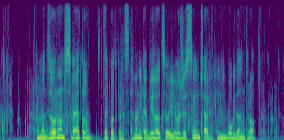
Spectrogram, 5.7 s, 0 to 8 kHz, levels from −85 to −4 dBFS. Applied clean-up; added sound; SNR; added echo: neural diffusion model UNIVERSE++.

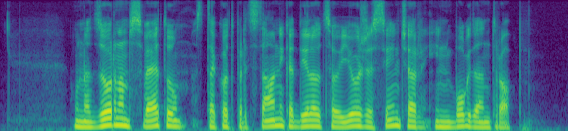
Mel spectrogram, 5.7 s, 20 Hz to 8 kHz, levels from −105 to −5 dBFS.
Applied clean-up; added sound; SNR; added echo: none; none; none; none.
